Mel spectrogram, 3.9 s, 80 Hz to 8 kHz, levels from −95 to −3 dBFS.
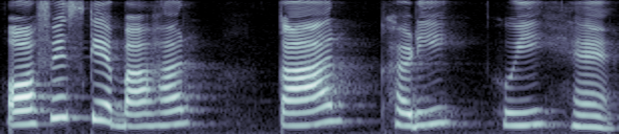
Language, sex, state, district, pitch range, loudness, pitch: Hindi, female, Madhya Pradesh, Umaria, 275-335 Hz, -19 LUFS, 295 Hz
